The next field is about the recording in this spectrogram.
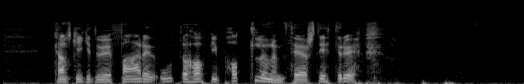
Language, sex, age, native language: Icelandic, male, 30-39, Icelandic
